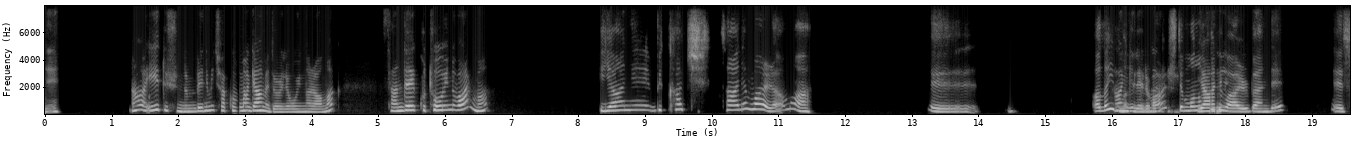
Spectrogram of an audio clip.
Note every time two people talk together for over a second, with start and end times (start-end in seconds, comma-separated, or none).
16.0-17.8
